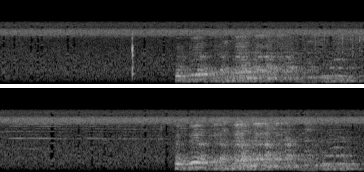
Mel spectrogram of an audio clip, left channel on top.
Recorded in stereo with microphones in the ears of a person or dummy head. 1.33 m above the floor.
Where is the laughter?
50° right (ahead or behind), 0.9 m.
